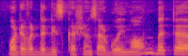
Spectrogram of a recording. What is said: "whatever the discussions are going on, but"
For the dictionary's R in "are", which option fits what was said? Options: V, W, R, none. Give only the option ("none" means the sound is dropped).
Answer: R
